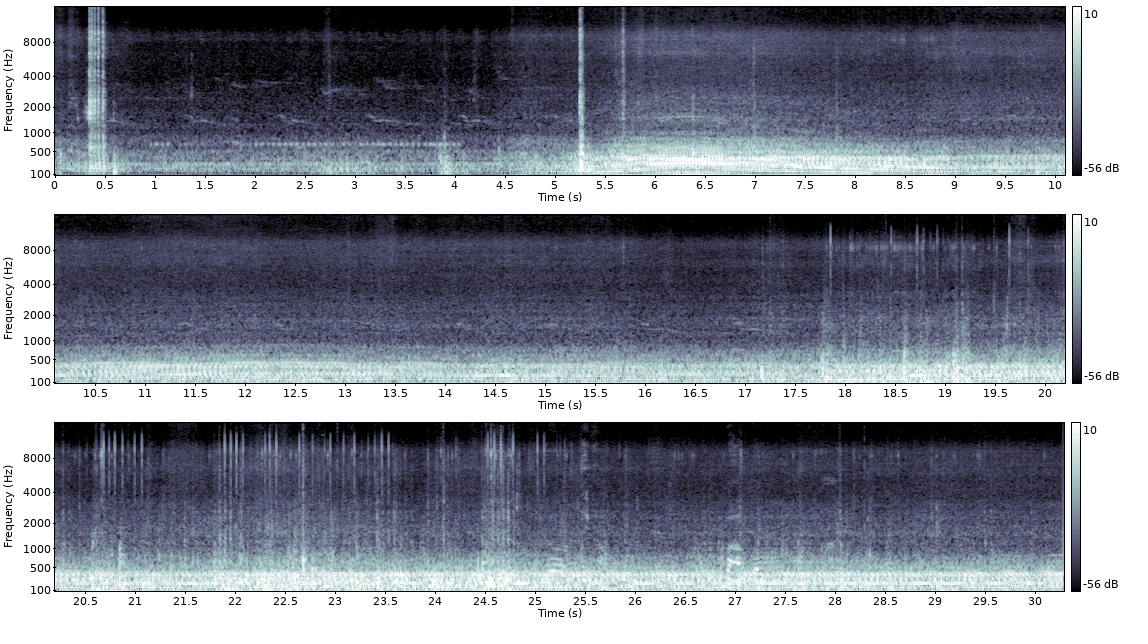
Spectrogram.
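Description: Car engine heard from inside the cabin: quiet for the first few seconds, then a sharp click and the engine picks up about five seconds in, its pitch shifting as the car pulls away. It then runs steadily under load with tyre and body rattles over a rough gravel road.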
